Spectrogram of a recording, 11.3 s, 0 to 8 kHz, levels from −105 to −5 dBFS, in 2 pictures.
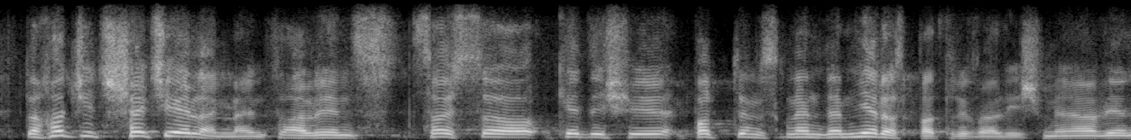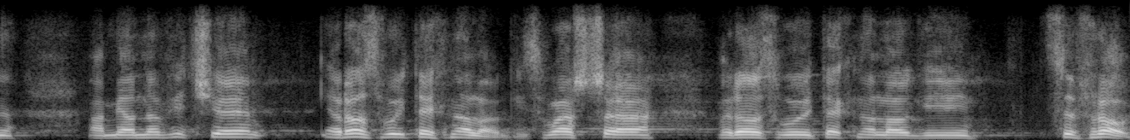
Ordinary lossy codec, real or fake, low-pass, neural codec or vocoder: Opus, 32 kbps; fake; 7.2 kHz; codec, 16 kHz, 4 kbps, X-Codec, HuBERT features, trained on general audio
